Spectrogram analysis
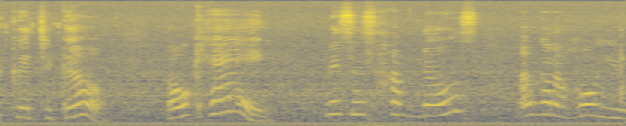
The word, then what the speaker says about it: Hypnose: And yes, it's spelled N-O-S-E. Hypnose.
